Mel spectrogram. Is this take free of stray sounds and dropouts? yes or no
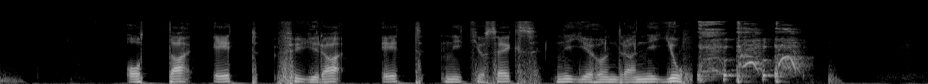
no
